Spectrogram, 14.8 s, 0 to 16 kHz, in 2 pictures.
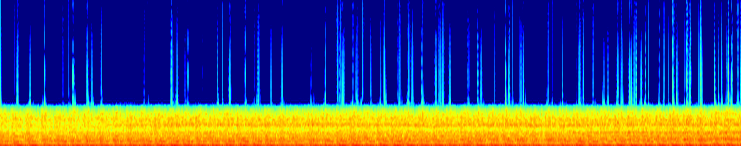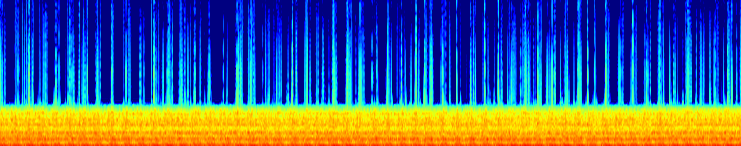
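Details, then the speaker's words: Honda VTX1800 V-twin with 3-inch long exhaust, pair valve disconnected and plugged: steady, loping idle with no popping or crackle, more loping sound and better idle than with the valve connected. "you hear the change pretty much uh right away I think it's noticeable I don't know you guys have to try on your own guys and gals but I think you get a lot more of a more of a loping sound without that hair valve hooked up"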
